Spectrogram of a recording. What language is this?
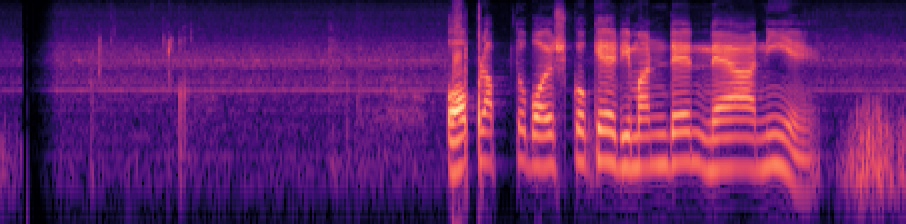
Bangla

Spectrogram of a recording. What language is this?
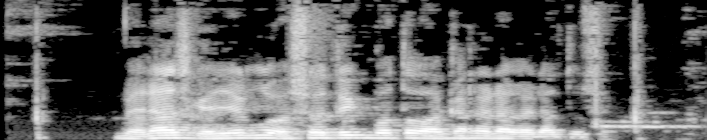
Basque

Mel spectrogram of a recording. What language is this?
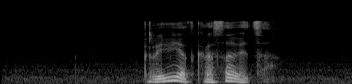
Russian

